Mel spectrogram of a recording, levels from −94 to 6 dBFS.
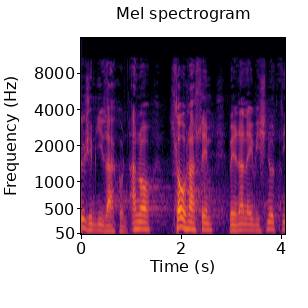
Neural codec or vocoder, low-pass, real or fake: none; 10.8 kHz; real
